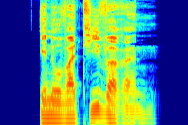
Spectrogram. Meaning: inflection of innovativ: 1. strong genitive masculine/neuter singular comparative degree 2. weak/mixed genitive/dative all-gender singular comparative degree
- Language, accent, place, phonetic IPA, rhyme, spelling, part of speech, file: German, Germany, Berlin, [ɪnovaˈtiːvəʁən], -iːvəʁən, innovativeren, adjective, De-innovativeren.ogg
